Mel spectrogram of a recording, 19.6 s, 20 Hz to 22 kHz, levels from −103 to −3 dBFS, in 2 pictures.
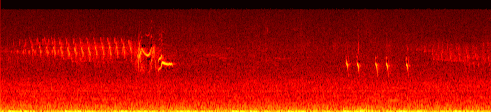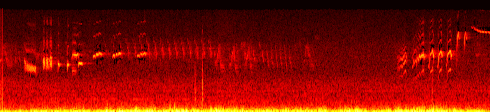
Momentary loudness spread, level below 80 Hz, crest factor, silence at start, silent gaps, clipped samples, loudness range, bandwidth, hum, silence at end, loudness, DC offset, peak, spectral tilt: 15 LU; -30 dBFS; 16 dB; 0 s; none; under 0.1%; 10 LU; 8.2 kHz; none; 0 s; -37 LUFS; under 0.1%; -12 dBFS; -4 dB/octave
